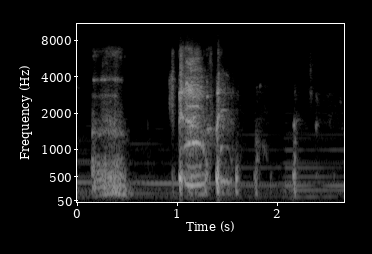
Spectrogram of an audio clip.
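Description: A person coughs and clears their throat in a fitful series of harsh bursts, a strong one first, then a cluster of shorter hacks that trail off quieter.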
